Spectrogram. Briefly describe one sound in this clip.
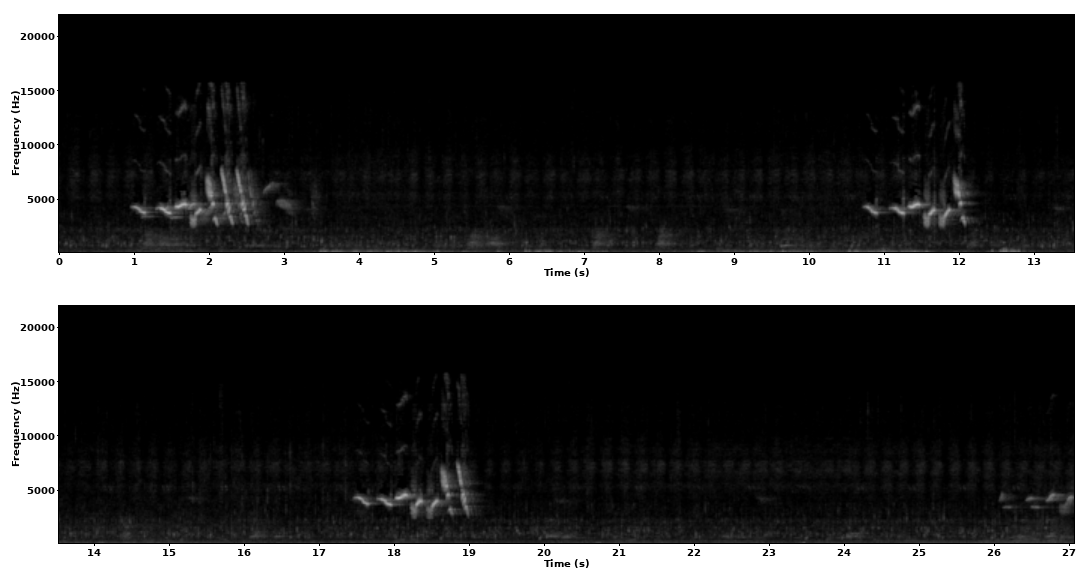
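A caged songbird sings short, loud, chirping phrases close by, with long pauses between them.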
